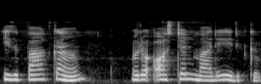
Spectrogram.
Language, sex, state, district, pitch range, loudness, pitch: Tamil, female, Tamil Nadu, Nilgiris, 200-230 Hz, -16 LUFS, 220 Hz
